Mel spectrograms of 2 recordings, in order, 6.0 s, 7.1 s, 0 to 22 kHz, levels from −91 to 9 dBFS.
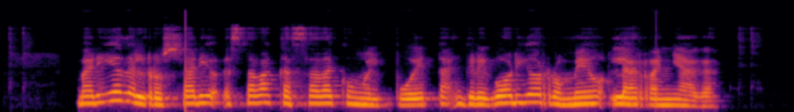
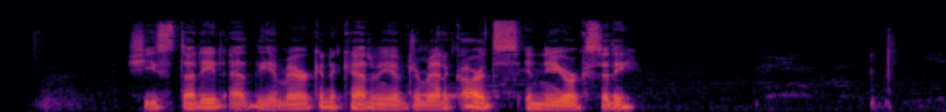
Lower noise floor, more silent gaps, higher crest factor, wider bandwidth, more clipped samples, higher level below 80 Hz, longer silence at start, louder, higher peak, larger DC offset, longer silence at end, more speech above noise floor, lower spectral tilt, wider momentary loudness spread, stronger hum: second, -61 dBFS vs -77 dBFS; neither; second, 14 dB vs 20 dB; second, 9.4 kHz vs 11.5 kHz; neither; about the same, -62 dBFS vs -58 dBFS; second, 0.6 s vs 1 s; first, -17 LUFS vs -31 LUFS; first, -4 dBFS vs -12 dBFS; neither; about the same, 0.6 s vs 0.55 s; about the same, 44 dB vs 46 dB; first, -7 dB/octave vs -5 dB/octave; about the same, 6 LU vs 6 LU; neither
